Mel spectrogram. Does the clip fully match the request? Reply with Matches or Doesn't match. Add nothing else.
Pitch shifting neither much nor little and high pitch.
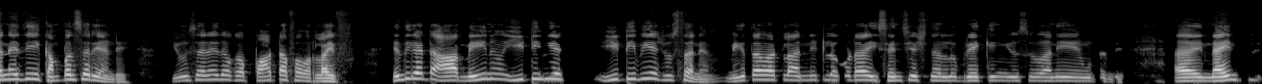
Matches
